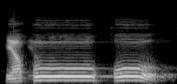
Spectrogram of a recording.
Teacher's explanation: قاف حروف مستعلیہ میں سے ہے، پور پڑھا جائے گا۔ قو واو مدہ ہے، 1 الف کے برابر کھینچ کر پڑھیں گے۔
